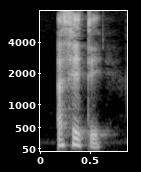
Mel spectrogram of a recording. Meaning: affected, stilted
- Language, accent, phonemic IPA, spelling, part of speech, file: French, France, /a.fe.te/, affété, adjective, LL-Q150 (fra)-affété.wav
